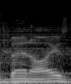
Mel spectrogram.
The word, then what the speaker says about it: Van Nuys: Pronounced Van Nuys.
